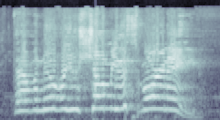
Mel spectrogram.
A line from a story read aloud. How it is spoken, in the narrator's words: she'll yell down to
